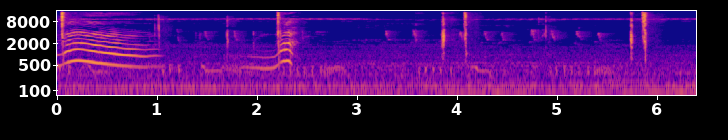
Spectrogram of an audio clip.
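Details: Pet parrot at home giving a long, sliding whistle that drops in pitch, then a shorter upturned whistle, followed by faint clicks and chirps over steady background hum.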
